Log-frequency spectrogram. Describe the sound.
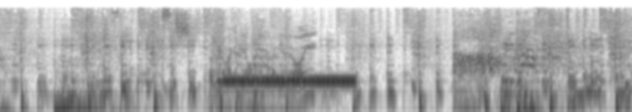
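Ringback tone of an outgoing telephone call: one steady, mid-pitched ring lasting about two seconds, set amid busy, clattering background sound.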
